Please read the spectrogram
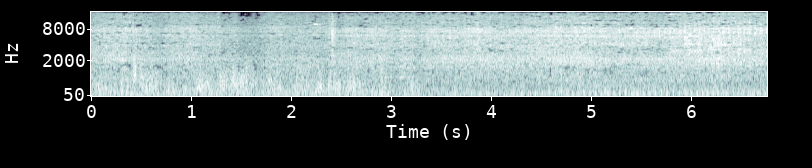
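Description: Motorbike engine running steadily while riding through street traffic, with wind noise on the microphone.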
